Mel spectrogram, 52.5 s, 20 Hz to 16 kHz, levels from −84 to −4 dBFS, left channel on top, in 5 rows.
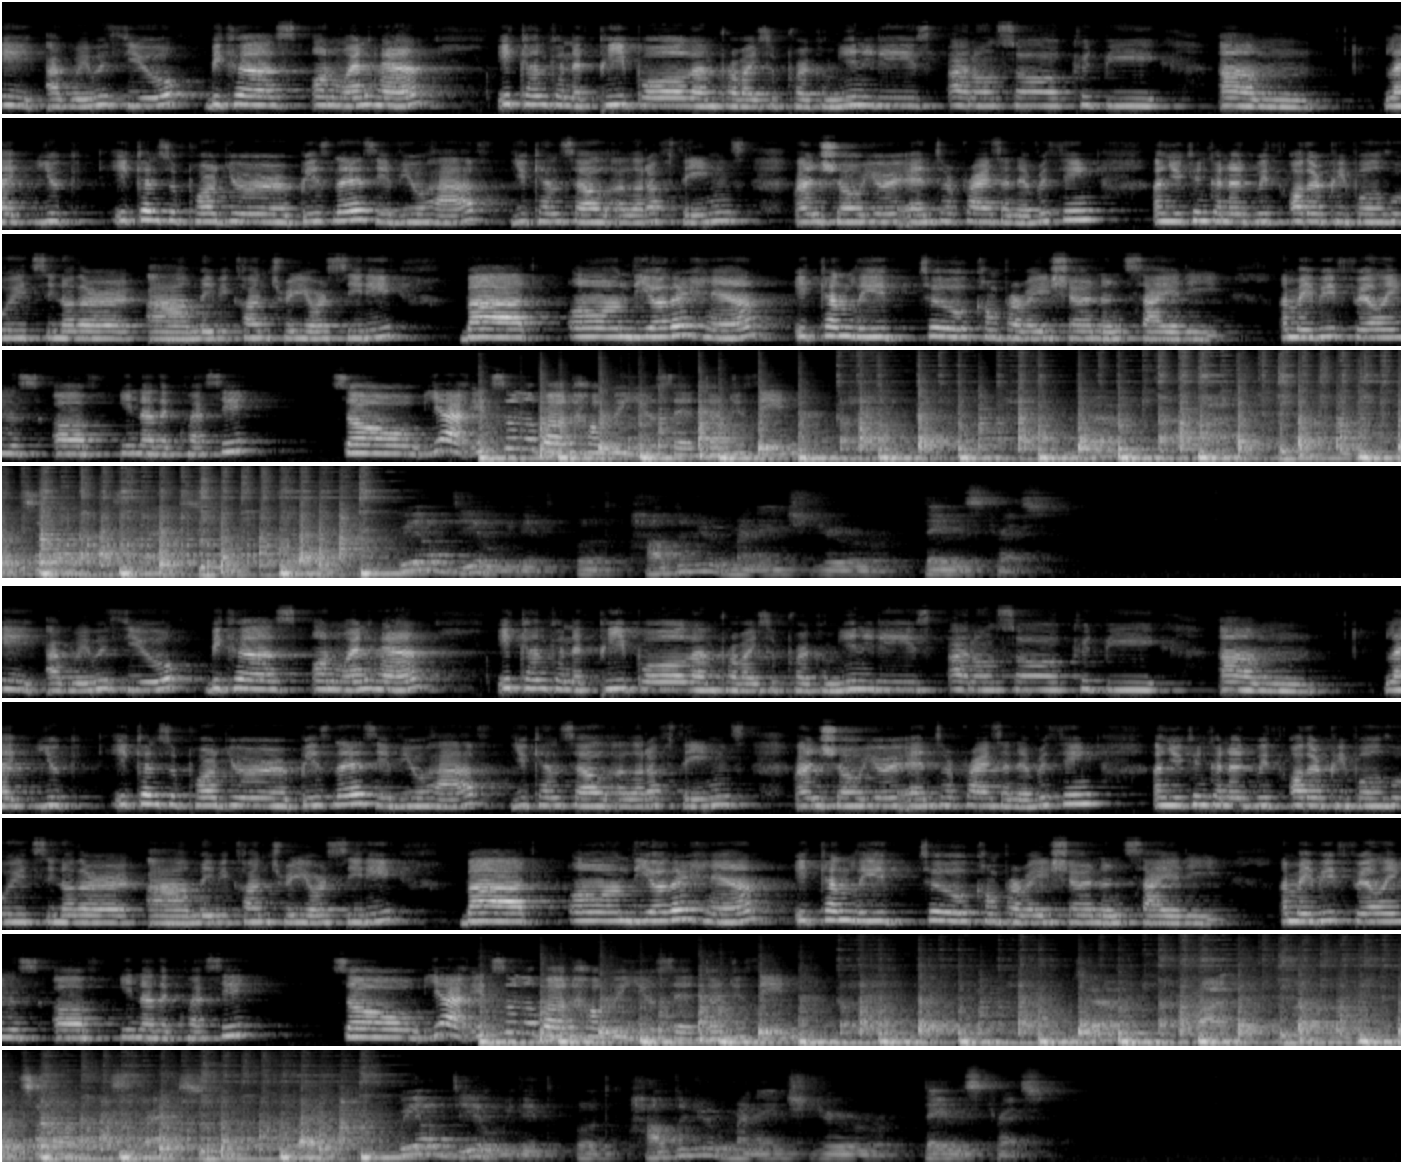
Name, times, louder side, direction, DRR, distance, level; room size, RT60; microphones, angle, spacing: voice 1, 0.0-3.4 3.7-9.9 10.4-11.0 11.3-14.1 14.3-30.1 30.6-33.3 34.0-37.6, left 1 dB, 10° left, 6 dB, 0.5 m, -33 dB
sound 1, 35.0-45.0, left 1 dB, 45° left, 1.4 m, -31 dB
voice 2, 39.4-40.0 40.4-40.8 41.1-41.6 41.9-43.5 44.1-44.5 44.9-48.6 48.9-49.8, right 2 dB, 40° right, 1 dB, 1.2 m, -42 dB
18.0 x 7.4 x 3.0 m, 0.95 s
head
